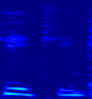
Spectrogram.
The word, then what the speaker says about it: Keke: Kiki. – Is it Kiki? – Yeah. – Because it's spelled K-K-A, so I wasn't sure.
